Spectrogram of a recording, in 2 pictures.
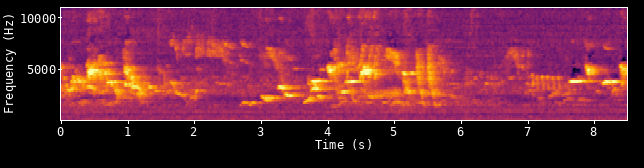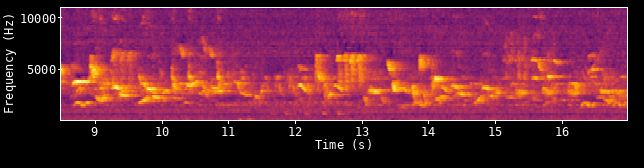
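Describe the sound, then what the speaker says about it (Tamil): Many birds chirp and sing continuously in a zoo aviary, bright overlapping calls over a low steady background hum. "எவ்வளோ அழகாக சவுண்ட் கேட்குது பாருங்கள், பறவைகளோட சவுண்டு."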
